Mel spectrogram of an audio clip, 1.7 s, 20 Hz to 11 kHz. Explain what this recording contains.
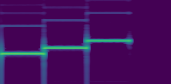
siren-01-flat
When I made it that reminded me the sound when the line of a phone is busy or I'm not sure what is it, but you know what I mean... So it could be perfect for that.
If you want a real alarm I let you browse my Uploaded Sound.
This sound made with LMMS is good for short movies.
I hope you to enjoy this, if you need some variant I can make it for you, just ask me.
---------- TECHNICAL ----------
Vorbis comment COOL: This song has been made using Linux MultiMedia Studio
Common:
- Duration: 1 sec 718 ms
- MIME type: audio/vorbis
- Endianness: Little endian
Audio:
- Channel: stereo
alarm, busy, busy-phone, danger, e, emergency, flat, l, ligne-occup, occup, occupe, offline, phone, short, signal, siren, t, warning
